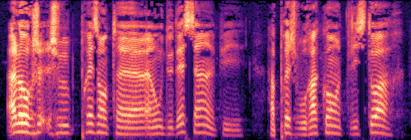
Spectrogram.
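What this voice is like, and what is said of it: Strong regional French accent. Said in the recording (French): “il paraît, même dans mon pays, dit que j'ai un sacré accent”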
